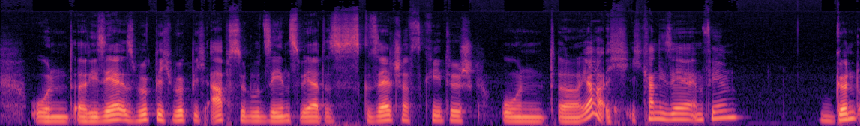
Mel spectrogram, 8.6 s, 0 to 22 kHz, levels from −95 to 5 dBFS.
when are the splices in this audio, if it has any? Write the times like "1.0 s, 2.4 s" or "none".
4.8 s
